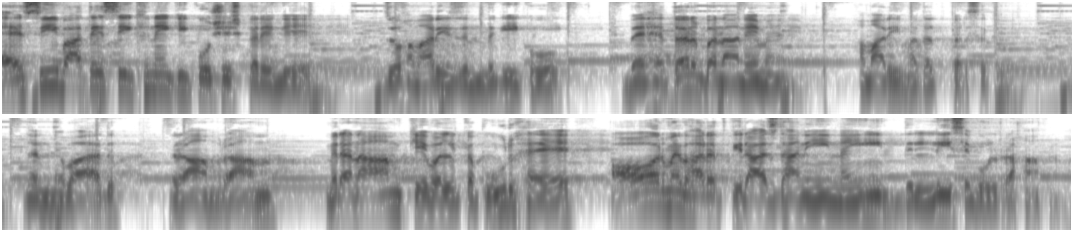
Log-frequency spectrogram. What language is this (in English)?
Hindi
